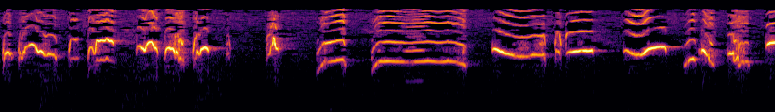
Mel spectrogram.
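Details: High, varied white-eye song, pleci dakun type, with isian phrases: quick warbles mixed with longer clear whistled notes, some slurred downward, some held level.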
